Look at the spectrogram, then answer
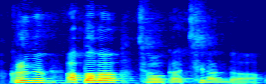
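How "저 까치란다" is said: patient father. Retold or imitated. Father answering child patiently.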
